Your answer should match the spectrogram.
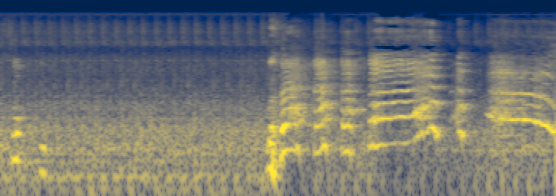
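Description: About halfway in, a shrill, high-pitched squealing voice sounds for about two seconds, wavering up and down and then gliding down in pitch at the end.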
